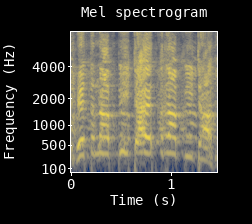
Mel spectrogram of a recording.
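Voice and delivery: normal talking voice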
